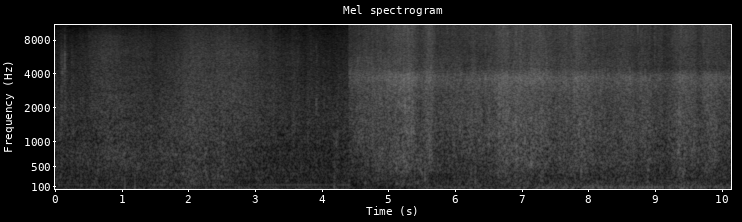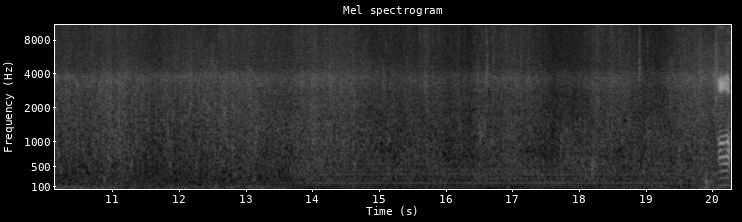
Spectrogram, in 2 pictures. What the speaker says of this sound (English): So on went the motor.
